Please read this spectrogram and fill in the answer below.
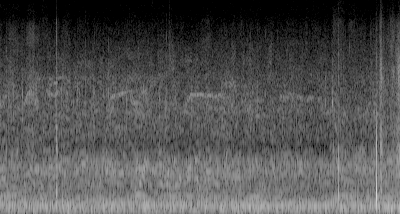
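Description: Indistinct voices of people talking at a distance over a low steady rumble, with one sharp click near the end.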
